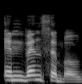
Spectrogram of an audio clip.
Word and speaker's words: invincible: Then how do we say it? Invincible. Subable. Invincible is wrong. Invincible. Subable. Uh. Then in even in the last vowel we will even in the last syllables we will say uh.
